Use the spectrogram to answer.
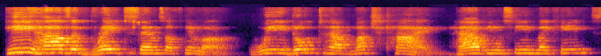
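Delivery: slow teacher demo reading; smart sentences. Shown as a demonstration. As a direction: deliver each line like a polished example. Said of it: "একটু smart করে বলো".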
